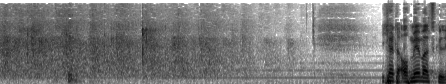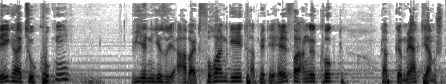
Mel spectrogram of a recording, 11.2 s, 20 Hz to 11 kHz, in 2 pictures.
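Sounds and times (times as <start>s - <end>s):
audience applauding volunteer helpers: 0.0s - 3.9s
speech: 0.8s - 1.1s, 4.8s - 6.6s, 7.2s - 11.1s.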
